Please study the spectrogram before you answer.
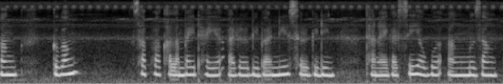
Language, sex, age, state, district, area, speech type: Bodo, female, 18-30, Assam, Chirang, rural, spontaneous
